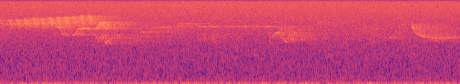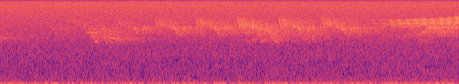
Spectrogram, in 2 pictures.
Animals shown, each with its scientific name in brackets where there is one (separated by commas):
Red-eyed Vireo (Vireo olivaceus), Black-throated Green Warbler (Setophaga virens), Northern Parula (Setophaga americana), Ovenbird (Seiurus aurocapilla)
